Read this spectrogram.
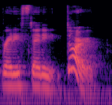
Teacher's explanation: they're still saying the d sound instead of the g sound at the back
